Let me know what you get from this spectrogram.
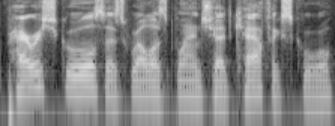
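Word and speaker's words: Blanchet: It's named after the first Catholic Archbishop of the Northwest, Archbishop Francis Norbert Blanchette. And by the way, his family pronounced it with the hard T, even though they were of French heritage.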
